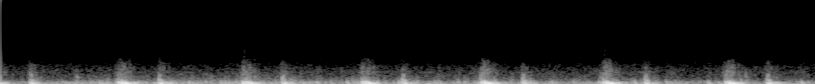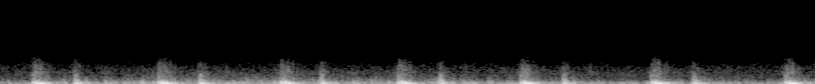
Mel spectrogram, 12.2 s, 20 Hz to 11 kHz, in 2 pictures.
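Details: Male chest auscultation with stethoscope: steady, clean, regular paired heart sounds at about 65 beats a minute with faint breathing underneath; normal heartbeat.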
